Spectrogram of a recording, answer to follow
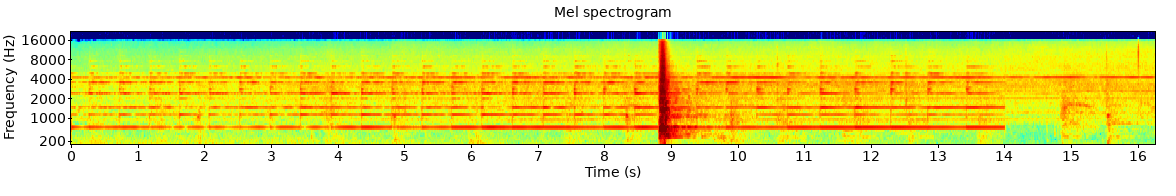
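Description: Narrow-gauge K-36 steam locomotive No. 487 working: a steady whine of several fixed tones over a faint regular beat, a sound likened to breathing. A single sharp, loud crack comes about nine seconds in, and the locomotive sound cuts off about two seconds before the end.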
